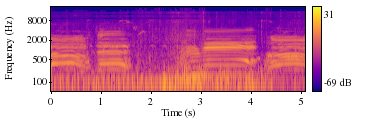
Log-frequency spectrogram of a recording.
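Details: Herd of cattle walking a rural village road by trees and rice fields toward their pen, lowing loudly: three long, full moos that overlap and follow each other closely, with low rumbling background noise.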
